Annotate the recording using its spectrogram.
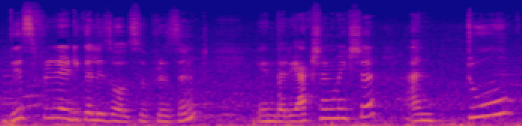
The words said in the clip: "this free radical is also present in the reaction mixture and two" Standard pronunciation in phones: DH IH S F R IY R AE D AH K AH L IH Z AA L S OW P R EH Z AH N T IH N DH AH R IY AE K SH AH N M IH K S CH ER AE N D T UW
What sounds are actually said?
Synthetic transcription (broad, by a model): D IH S F R IY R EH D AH K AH L IH Z AA L S OW P R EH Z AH N T IH N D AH R IY AE K SH AH N M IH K CH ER AE N D T UW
